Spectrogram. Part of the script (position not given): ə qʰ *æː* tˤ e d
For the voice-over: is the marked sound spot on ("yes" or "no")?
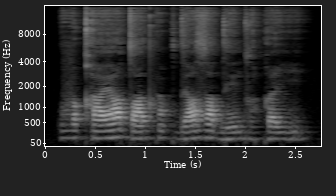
yes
